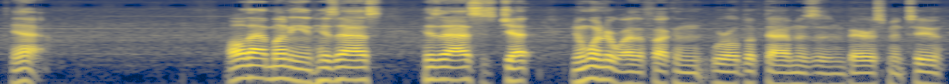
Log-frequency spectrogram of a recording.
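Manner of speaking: normal talking voice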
